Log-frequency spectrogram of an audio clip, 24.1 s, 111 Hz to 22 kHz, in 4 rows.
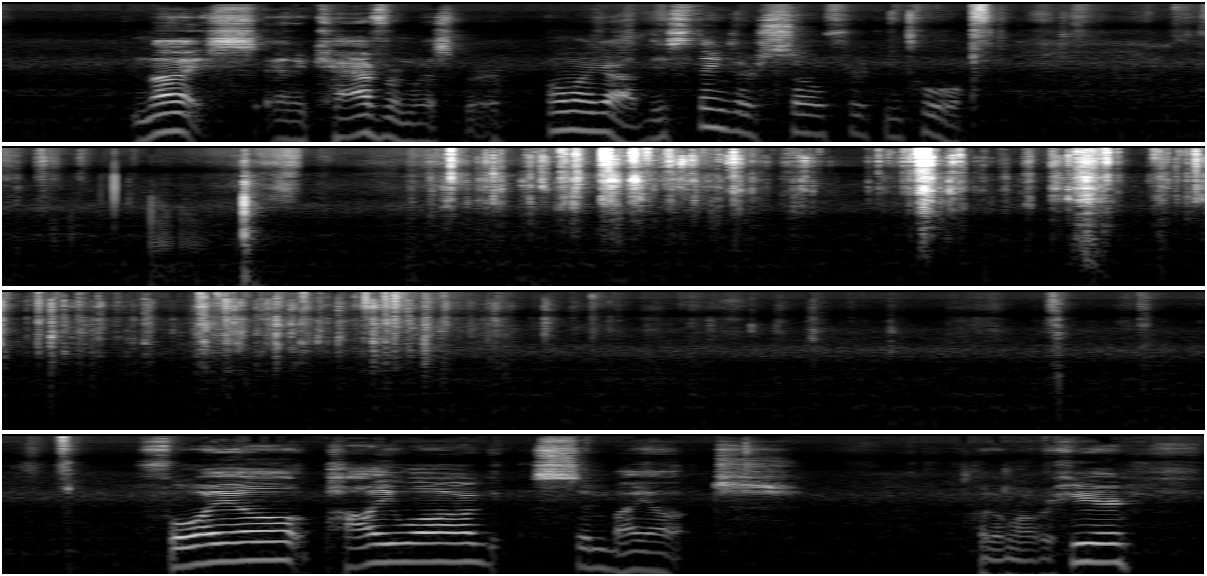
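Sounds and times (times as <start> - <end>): foil wrapper tearing and crinkling: 8.1 - 15.1.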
